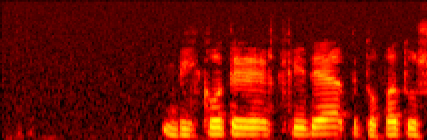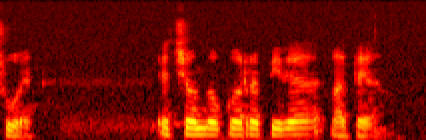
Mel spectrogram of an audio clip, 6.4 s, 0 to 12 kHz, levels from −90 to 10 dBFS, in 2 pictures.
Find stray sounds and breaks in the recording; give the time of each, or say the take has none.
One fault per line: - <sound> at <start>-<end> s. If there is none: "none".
none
